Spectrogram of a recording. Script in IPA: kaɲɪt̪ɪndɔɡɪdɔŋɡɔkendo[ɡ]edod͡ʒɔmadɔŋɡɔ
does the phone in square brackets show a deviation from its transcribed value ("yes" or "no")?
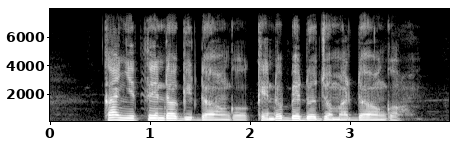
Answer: yes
